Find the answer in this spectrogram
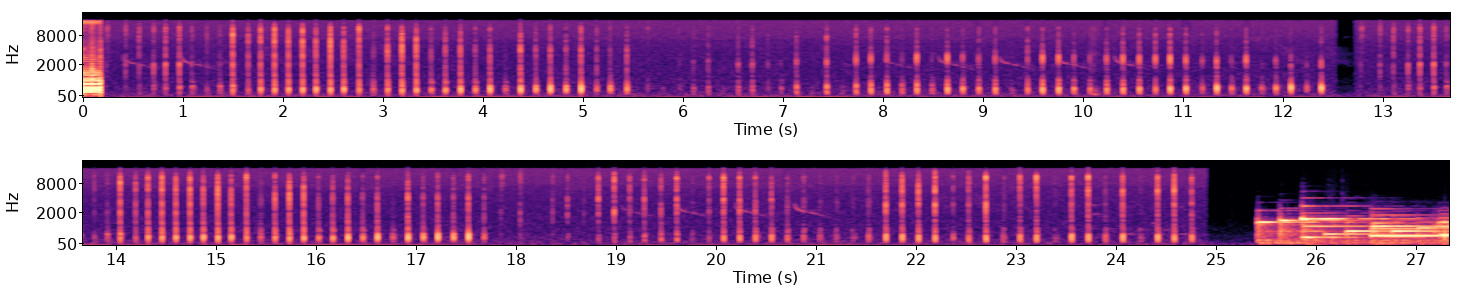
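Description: Bamboo sticks grinding into sand as they are pushed and twisted in by hand: quick gritty crunching clicks, several a second, in runs of a few seconds with short pauses. Piano music starts near the end.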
